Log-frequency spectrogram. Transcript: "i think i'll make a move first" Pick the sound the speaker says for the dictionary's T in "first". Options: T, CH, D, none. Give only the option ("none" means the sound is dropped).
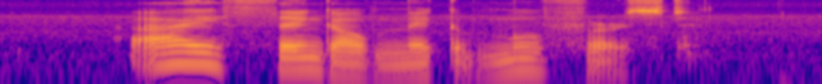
T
